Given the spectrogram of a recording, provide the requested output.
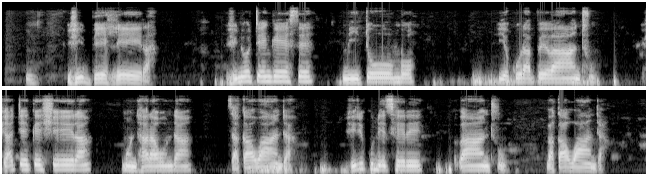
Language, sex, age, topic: Ndau, male, 36-49, health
